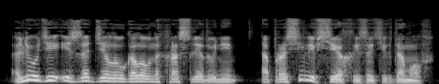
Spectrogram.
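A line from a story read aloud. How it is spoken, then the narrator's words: Plain. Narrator (Russian): спросила она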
